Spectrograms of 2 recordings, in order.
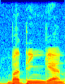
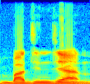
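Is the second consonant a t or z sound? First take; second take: t; z. First: The second consonant is a t sound. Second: The second consonant is a z sound. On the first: This is a regional form of the word. "অনেক মানুষ বাতিঙ্গান বলে" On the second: This is the standard form of the word. "এটা হলো বেগুন"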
